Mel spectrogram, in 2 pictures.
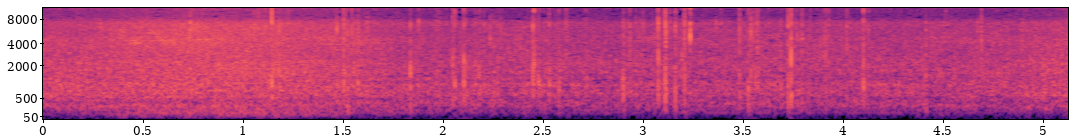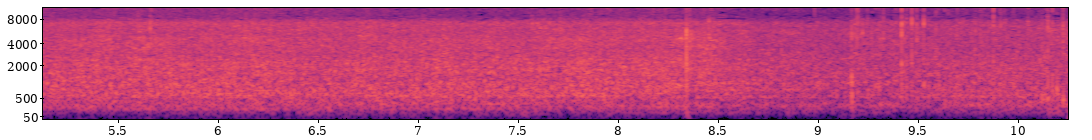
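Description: Heavy rain falling steadily: an even hiss with scattered sharp ticks of drops striking nearby.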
